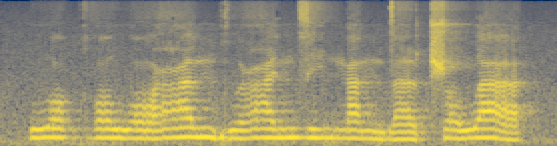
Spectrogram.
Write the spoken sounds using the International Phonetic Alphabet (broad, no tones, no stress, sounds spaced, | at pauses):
w ɔ ɡʱ ɔ w ɔ ʕ ɜ ŋ ɡ u ʕ e n z i ŋ a n d a ʈ͡ʂ ɔ w a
